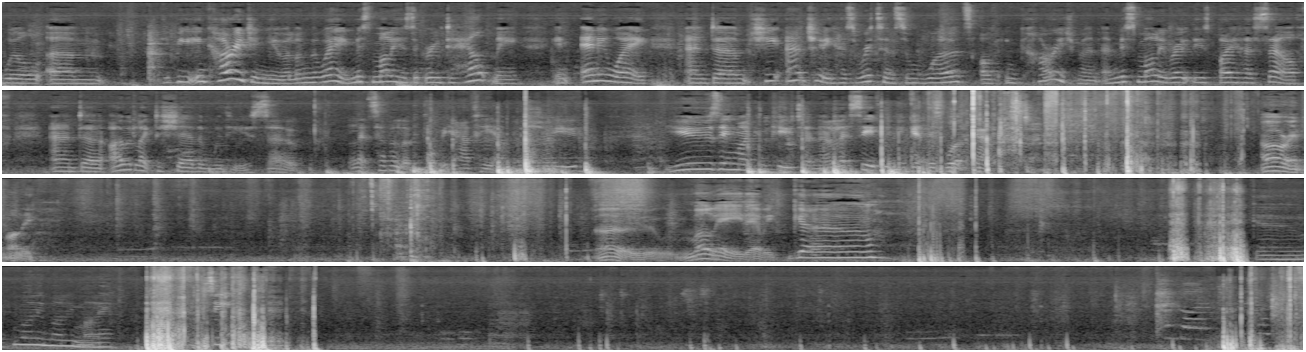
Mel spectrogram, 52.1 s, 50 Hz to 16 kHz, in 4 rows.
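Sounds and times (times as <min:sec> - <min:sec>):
girl's voice through laptop speakers: 0:14.6 - 0:19.0, 0:19.6 - 0:23.7, 0:40.6 - 0:41.9, 0:50.7 - 0:52.0
soft low thumps: 0:16.0 - 0:22.8
laptop speaker playing video: 0:37.7 - 0:38.5, 0:40.5 - 0:42.2.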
